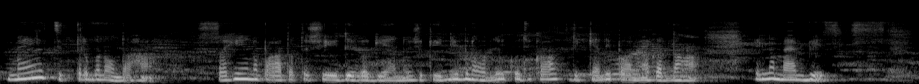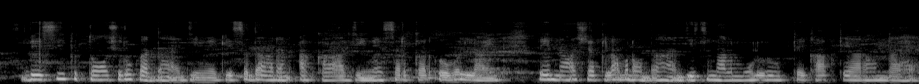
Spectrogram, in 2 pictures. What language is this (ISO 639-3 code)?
pan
